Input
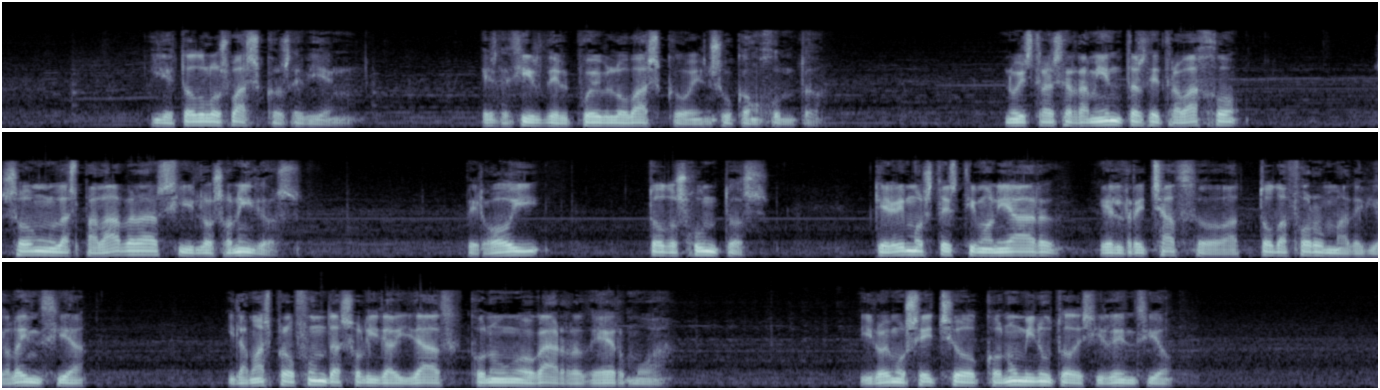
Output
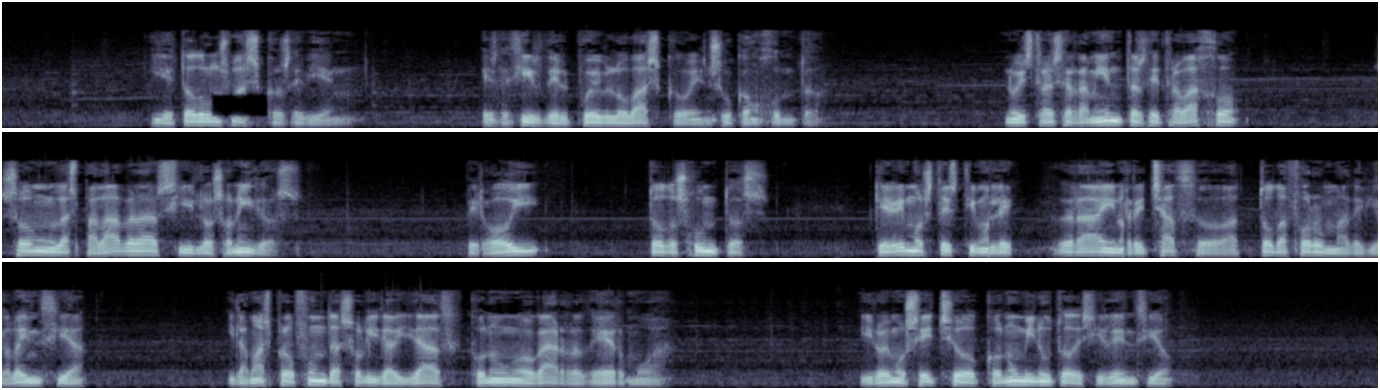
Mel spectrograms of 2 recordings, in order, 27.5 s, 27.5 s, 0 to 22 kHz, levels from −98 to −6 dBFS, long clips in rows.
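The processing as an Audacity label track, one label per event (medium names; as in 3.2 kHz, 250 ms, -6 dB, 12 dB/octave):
1.400000	1.780000	spectral selection erased 340–1100 Hz
15.760000	16.660000	reverse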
